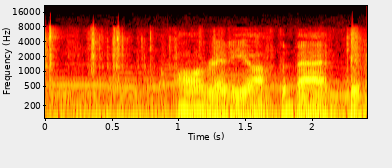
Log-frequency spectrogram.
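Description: Plastic building bricks clicking and clattering as brick plates are handled, with a few sharp clicks in the first half-second. A voice joins from about a second in.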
